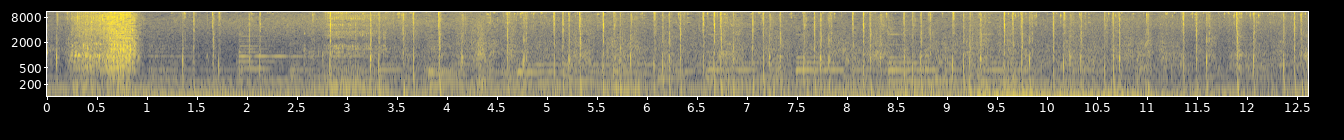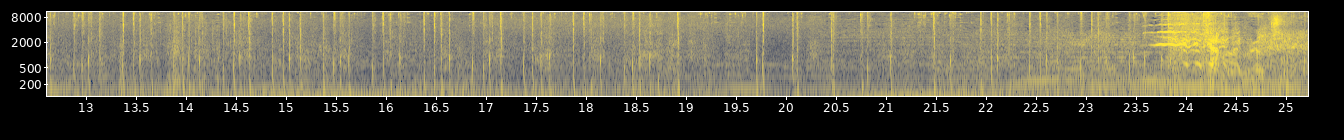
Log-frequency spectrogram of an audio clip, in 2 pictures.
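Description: A horse galloping in the video game The Witcher 3, its steady clip-clop hoofbeats running continuously for the whole stretch under game music, with a neigh near the start and again near the end.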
